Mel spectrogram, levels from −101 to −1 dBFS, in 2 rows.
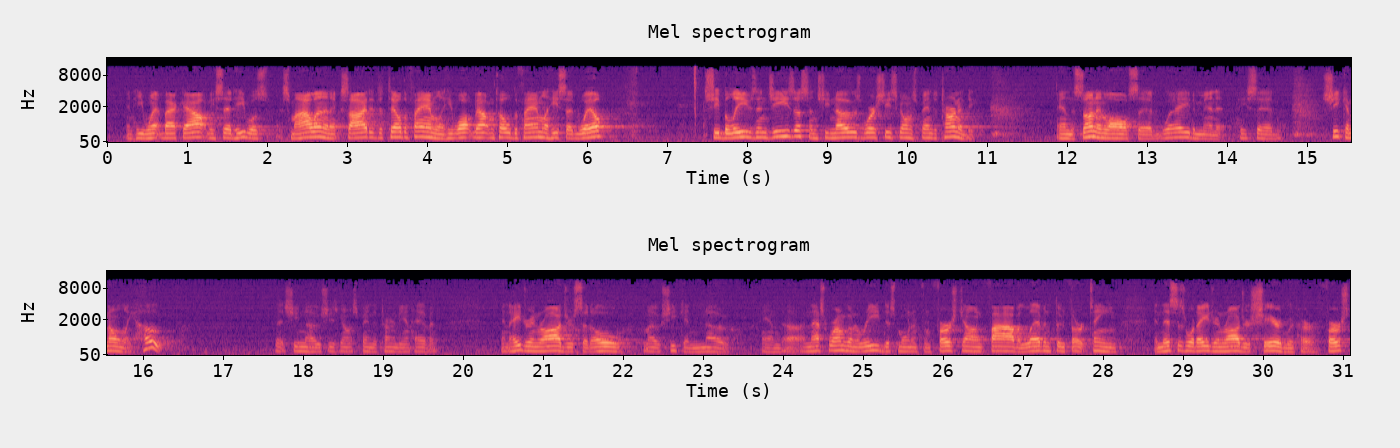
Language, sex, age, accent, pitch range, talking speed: English, male, 40-59, American, 140-170 Hz, 195 wpm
